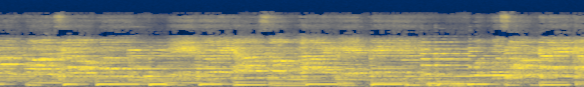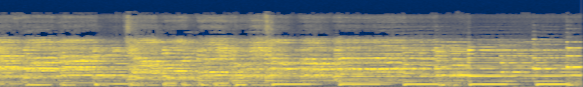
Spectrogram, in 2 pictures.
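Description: A choir singing a hymn, with instrumental accompaniment and a steady bass line moving from note to note.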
